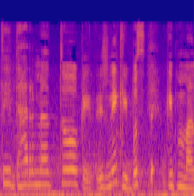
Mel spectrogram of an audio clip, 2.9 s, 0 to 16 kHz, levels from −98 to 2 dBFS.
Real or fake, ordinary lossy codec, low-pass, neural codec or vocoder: real; MP3, 48 kbps; 9.9 kHz; none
